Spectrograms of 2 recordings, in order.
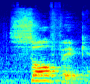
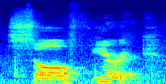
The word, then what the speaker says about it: sulfuric: this is sulfate okay this one has a little extra syllable in here you may think it may be Suffolk acid but it's actually gonna be sulfuric acid okay and the root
